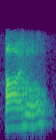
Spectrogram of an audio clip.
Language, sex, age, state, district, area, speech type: Urdu, male, 60+, Bihar, Supaul, rural, conversation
